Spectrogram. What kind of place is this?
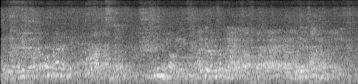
restaurant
